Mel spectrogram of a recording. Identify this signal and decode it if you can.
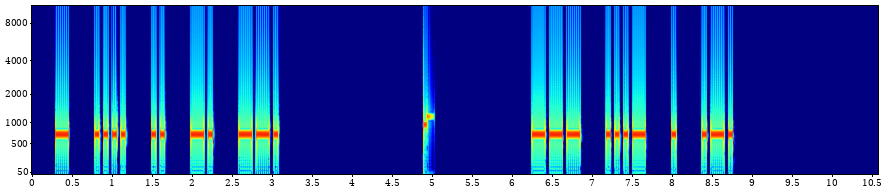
Morse code, heard as a keyed tone, about 22 wpm, spaced as for 16 wpm, 700 Hz. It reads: THING OVER
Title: 2x Character Spacing - Top 200 Words - 22wpm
